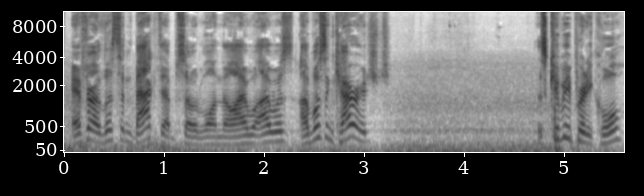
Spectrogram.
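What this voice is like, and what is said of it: Heavy Philadelphia accent. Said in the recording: “the way that I speak ... that heavy Philly accent comes through”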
